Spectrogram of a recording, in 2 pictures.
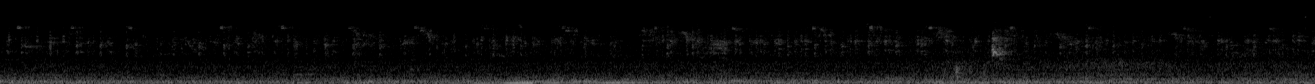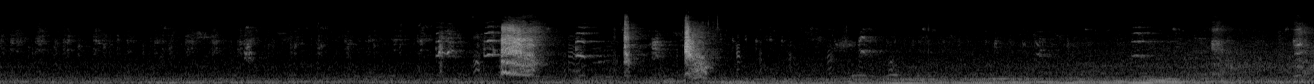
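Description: Small birds chirping and singing in the trees throughout, with a few loud, harsh bird calls close together about eighteen to twenty seconds in, over a low background rumble.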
